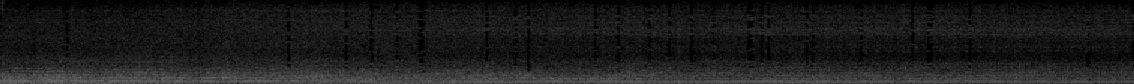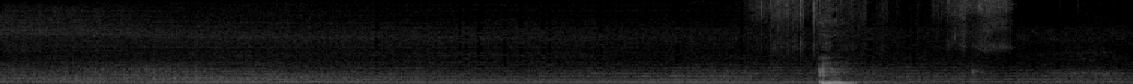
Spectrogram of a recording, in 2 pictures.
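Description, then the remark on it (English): While camping outdoors, a steady, droning engine hum from a helicopter flying overhead fills the background throughout, with trucks rumbling by and a brief louder rush of a passing vehicle near the end. “You can hear that helicopter going over us. You can hear trucks driving by.”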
